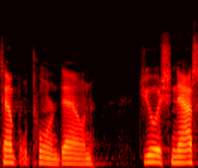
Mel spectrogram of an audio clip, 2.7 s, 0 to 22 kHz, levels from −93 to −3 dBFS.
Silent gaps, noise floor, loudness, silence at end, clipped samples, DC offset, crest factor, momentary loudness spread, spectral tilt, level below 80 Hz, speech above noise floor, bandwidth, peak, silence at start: none; -77 dBFS; -42 LUFS; 0 s; under 0.1%; under 0.1%; 22 dB; 10 LU; -5.5 dB/octave; -86 dBFS; 36 dB; 12.5 kHz; -20 dBFS; 0 s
